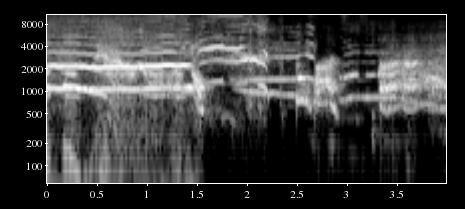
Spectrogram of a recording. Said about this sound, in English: All the people outside began screaming when they saw Godzilla.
